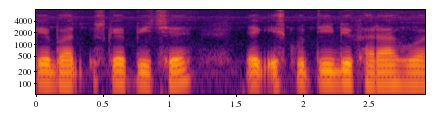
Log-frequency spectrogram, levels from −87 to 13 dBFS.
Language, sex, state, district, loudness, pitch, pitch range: Hindi, male, Arunachal Pradesh, Papum Pare, -17 LUFS, 100 Hz, 100-105 Hz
